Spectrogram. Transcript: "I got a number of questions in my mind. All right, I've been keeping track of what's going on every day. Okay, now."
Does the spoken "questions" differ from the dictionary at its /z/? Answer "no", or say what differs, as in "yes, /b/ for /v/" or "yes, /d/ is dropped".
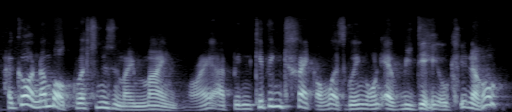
yes, /s/ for /z/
